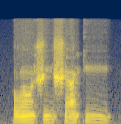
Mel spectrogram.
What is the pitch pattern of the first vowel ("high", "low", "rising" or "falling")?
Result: low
